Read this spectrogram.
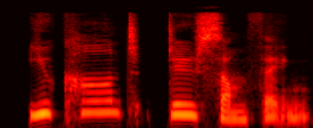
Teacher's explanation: Notice the contraction can't. In spoken English, the T is often subtle, but the stress on can't is what gives it power.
